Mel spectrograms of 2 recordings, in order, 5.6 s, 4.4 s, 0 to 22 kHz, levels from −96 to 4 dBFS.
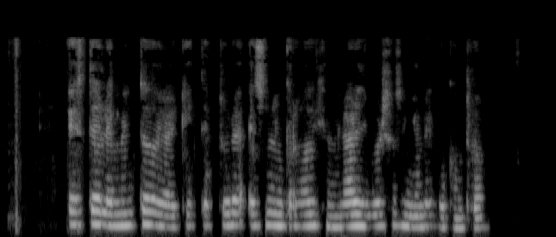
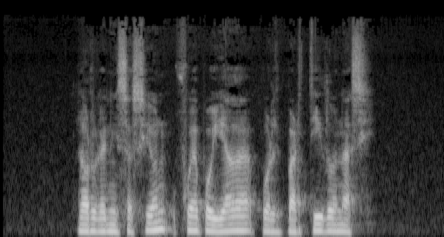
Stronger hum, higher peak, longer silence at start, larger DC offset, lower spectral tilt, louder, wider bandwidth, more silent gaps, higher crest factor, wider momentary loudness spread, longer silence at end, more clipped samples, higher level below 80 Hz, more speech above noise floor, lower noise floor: neither; second, -20 dBFS vs -4 dBFS; second, 0.15 s vs 0.8 s; neither; about the same, -6 dB/octave vs -6 dB/octave; second, -36 LUFS vs -20 LUFS; second, 11.5 kHz vs 16 kHz; neither; about the same, 16 dB vs 16 dB; first, 10 LU vs 7 LU; about the same, 0.7 s vs 0.8 s; neither; second, -84 dBFS vs -54 dBFS; first, 49 dB vs 45 dB; first, -84 dBFS vs -64 dBFS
